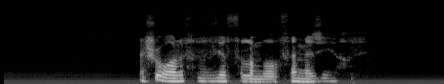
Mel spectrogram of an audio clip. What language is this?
Kabyle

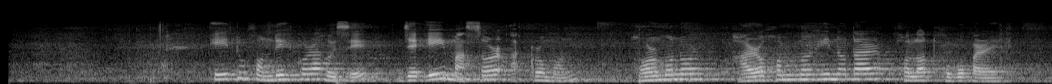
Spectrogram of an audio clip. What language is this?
Assamese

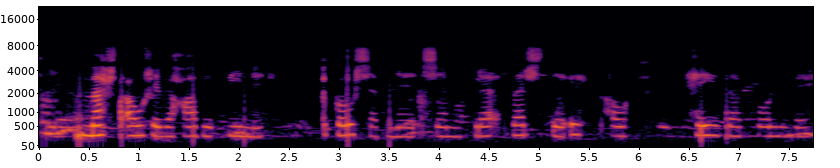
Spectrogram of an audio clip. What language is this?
Icelandic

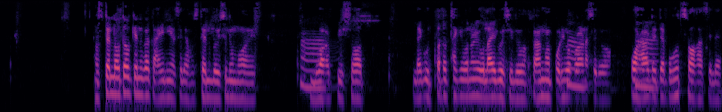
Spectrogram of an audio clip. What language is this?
Assamese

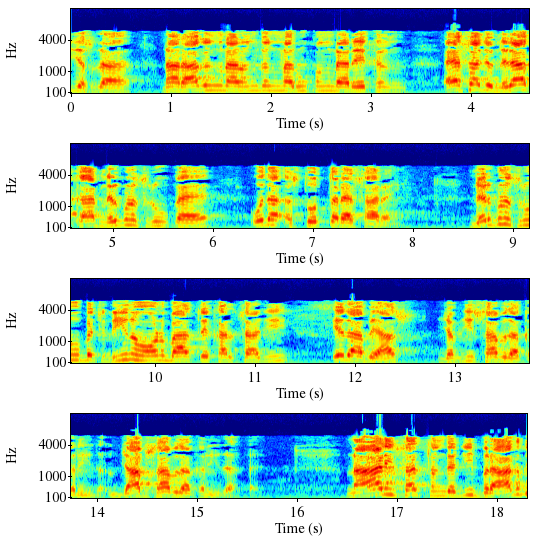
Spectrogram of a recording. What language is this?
Dutch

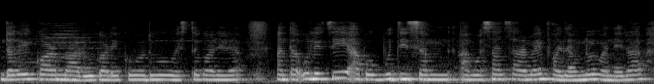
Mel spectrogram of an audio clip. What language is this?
Nepali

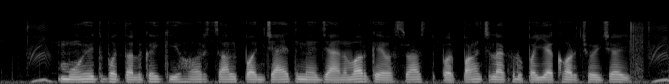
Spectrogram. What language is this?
Magahi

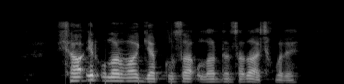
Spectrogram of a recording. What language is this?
Uyghur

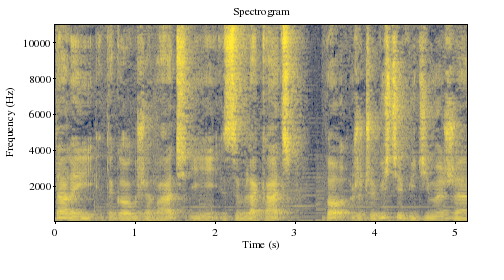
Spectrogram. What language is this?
Polish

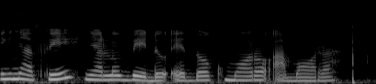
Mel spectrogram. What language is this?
Luo (Kenya and Tanzania)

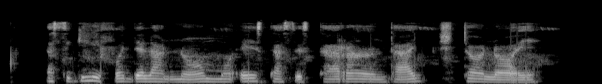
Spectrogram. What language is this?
Esperanto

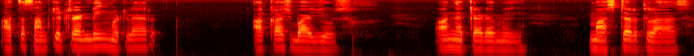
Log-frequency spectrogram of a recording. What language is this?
Konkani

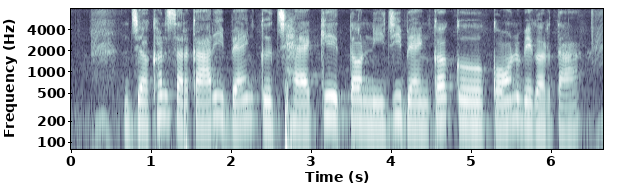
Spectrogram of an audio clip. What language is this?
Maithili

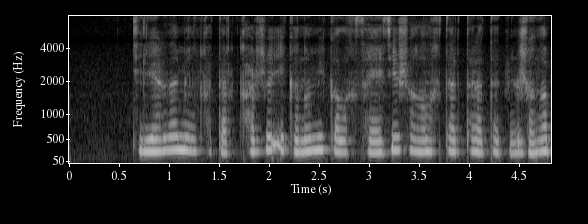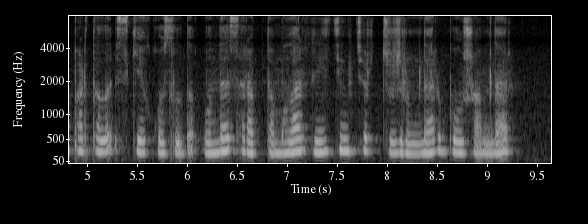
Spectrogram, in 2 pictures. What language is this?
Kazakh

